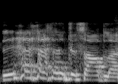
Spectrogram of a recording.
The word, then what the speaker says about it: des Sables: What about, I mean, and I'm going to pronounce this wrong. I always have, I always read it, but the Marathon des Sables, right? – De Sable. – De Sable. Okay.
